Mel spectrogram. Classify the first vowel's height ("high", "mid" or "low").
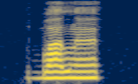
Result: low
